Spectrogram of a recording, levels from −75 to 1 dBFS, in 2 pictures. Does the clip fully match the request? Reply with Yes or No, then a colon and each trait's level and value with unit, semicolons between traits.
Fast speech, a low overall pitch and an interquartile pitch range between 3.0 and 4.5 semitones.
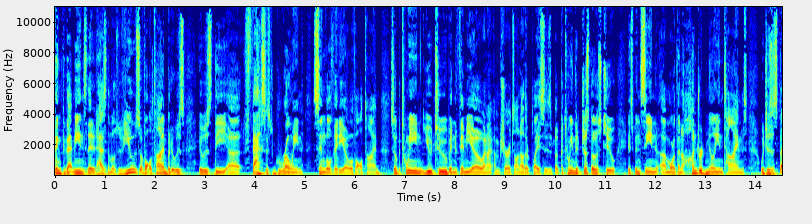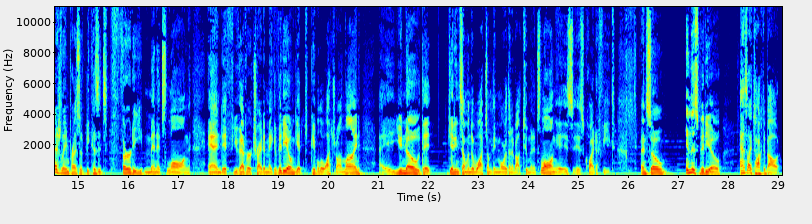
Yes: fast, 225 wpm; low, 125 Hz; average, 3.3 semitones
